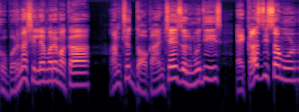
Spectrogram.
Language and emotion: Goan Konkani, surprised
